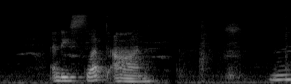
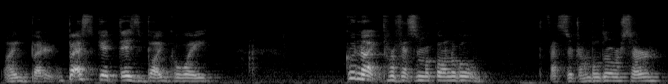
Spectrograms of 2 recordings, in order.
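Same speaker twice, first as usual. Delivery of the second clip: Hagrid voice; 6 dB louder than usual. Acted. Hagrid voiced in read-aloud.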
